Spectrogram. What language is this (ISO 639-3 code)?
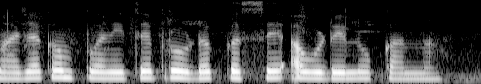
mar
